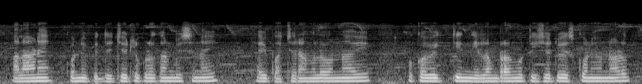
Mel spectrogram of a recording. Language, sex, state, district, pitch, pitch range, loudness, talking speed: Telugu, male, Telangana, Mahabubabad, 150 Hz, 145-155 Hz, -15 LUFS, 170 wpm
